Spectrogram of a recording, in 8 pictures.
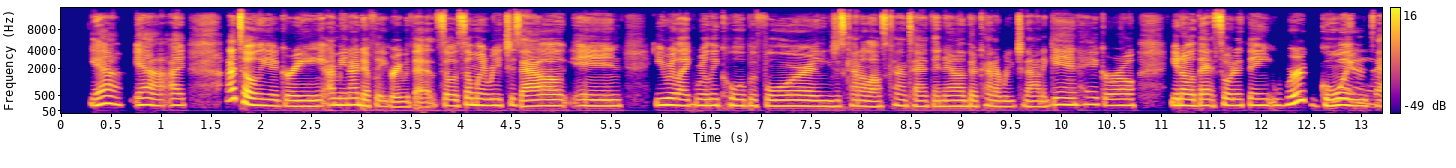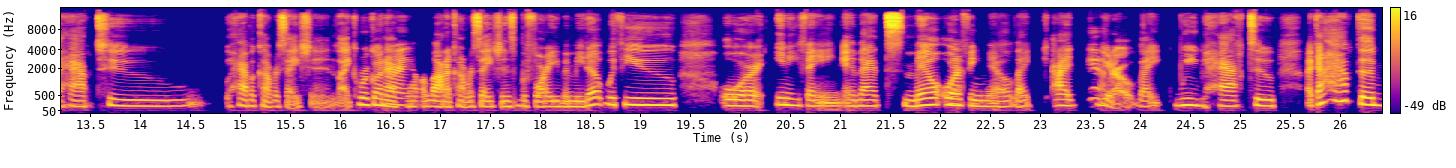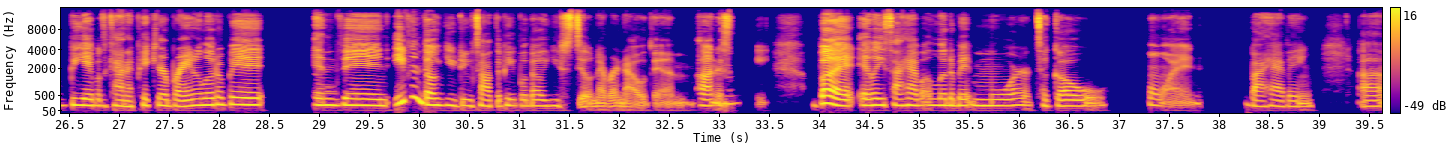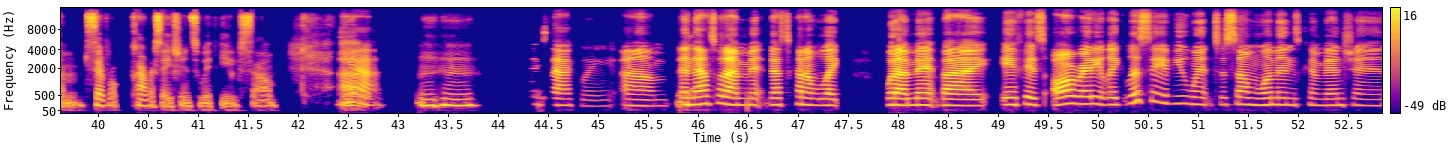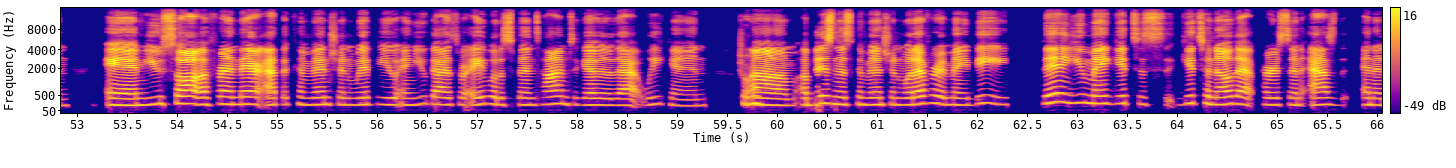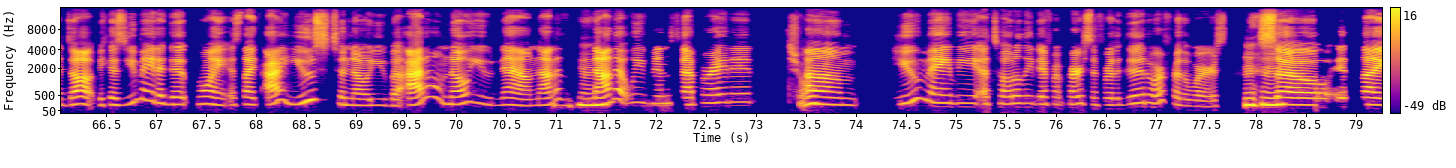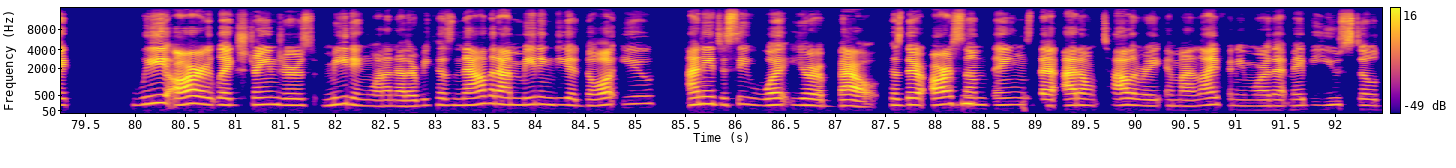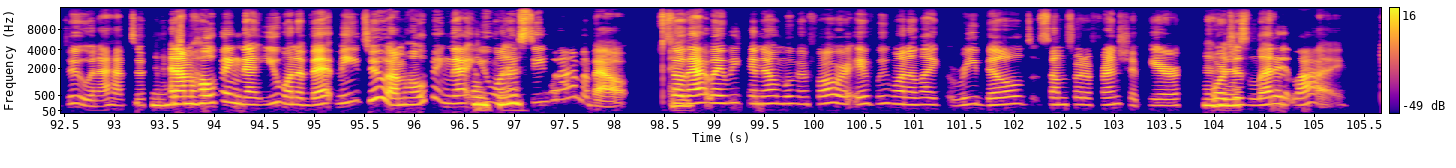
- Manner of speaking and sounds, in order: tapping; drawn out: "to"; background speech; stressed: "used"; other background noise
- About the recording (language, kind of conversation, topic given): English, unstructured, How should I handle old friendships resurfacing after long breaks?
